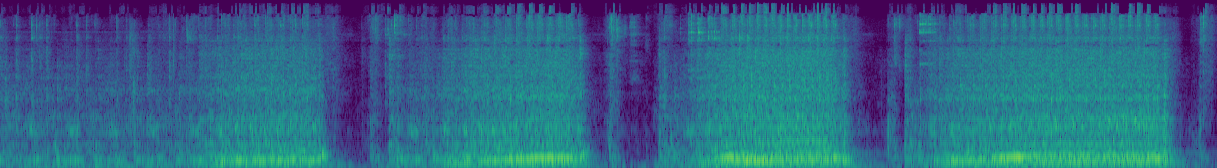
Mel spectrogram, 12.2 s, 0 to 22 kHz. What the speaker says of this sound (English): we are going to stitch along this bottom edge with 1/4 inch seam allowance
